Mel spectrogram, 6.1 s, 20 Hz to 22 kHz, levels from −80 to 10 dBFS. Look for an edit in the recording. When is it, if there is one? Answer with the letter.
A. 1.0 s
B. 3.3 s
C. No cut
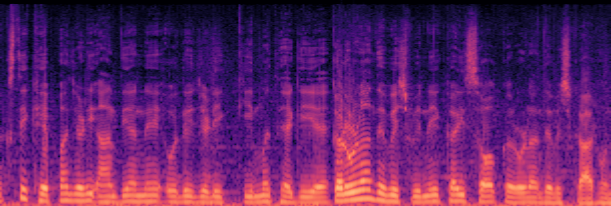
B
